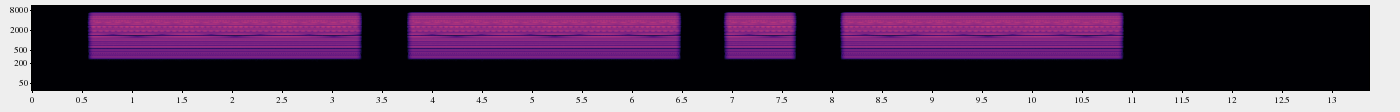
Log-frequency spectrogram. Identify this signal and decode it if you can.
Train horn signal, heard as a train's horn. 2 long, 1 short, 1 long. On North American railways: approaching a public crossing.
